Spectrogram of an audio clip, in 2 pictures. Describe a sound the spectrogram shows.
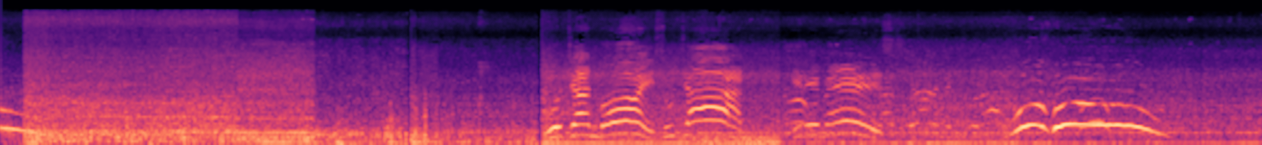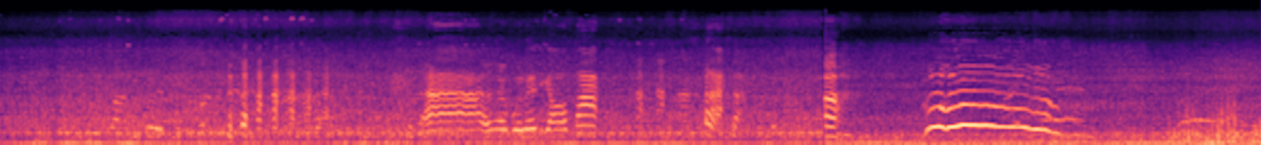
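A jeep engine rumbles as the vehicle drives along.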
